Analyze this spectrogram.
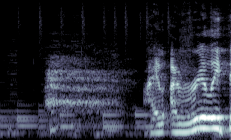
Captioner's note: sighs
